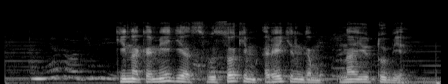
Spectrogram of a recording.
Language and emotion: Russian, neutral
